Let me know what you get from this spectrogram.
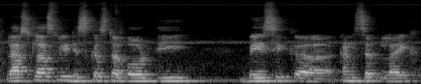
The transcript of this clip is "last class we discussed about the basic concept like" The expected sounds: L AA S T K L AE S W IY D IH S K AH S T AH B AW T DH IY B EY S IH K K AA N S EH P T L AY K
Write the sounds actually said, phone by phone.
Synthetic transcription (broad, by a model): L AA S T K L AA S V IY D IH S K AH S T AH B AW T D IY B EY S IH K K AA N S EH P T L AY K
